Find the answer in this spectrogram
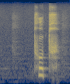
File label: "тут", Aghul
